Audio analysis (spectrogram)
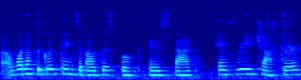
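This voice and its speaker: Over light background noise, a woman speaks at a fairly slow pace in a flat monotone. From Pakistan. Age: 20s. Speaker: doctor, book vlogger. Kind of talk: casual talk to camera. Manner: quiet, almost whispering. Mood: warm, enthusiastic. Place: home room. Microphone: phone near.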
